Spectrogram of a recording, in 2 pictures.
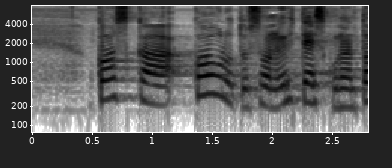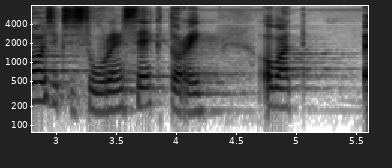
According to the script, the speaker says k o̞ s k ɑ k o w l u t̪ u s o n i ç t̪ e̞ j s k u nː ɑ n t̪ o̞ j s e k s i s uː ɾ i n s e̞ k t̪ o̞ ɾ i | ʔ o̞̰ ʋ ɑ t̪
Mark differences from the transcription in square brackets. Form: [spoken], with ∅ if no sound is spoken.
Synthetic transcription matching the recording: k o̞ s k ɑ k o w l u t̪ u s o n [y] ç t̪ e̞ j s k u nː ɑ n t̪ o̞ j s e k s i s uː ɾ i n s e̞ k t̪ o̞ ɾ i | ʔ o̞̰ ʋ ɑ t̪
